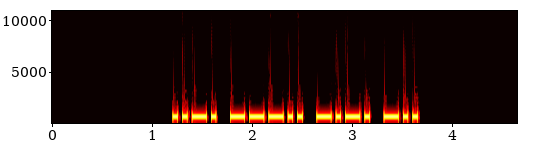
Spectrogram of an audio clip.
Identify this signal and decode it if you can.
Morse code, heard as a keyed tone, about 25 wpm, 700 Hz. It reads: F8CD
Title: DXCC-100 Call Signs - 4 Characters - 25wpm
